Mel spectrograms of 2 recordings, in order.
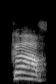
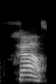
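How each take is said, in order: First: It begins with a hard k sound. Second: It begins with a raspy throaty kh sound. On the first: The letter has the dot inside. "se va a pronunciar como una K de kilo" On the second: The letter has no dot inside. "se va a pronunciar como una J"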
